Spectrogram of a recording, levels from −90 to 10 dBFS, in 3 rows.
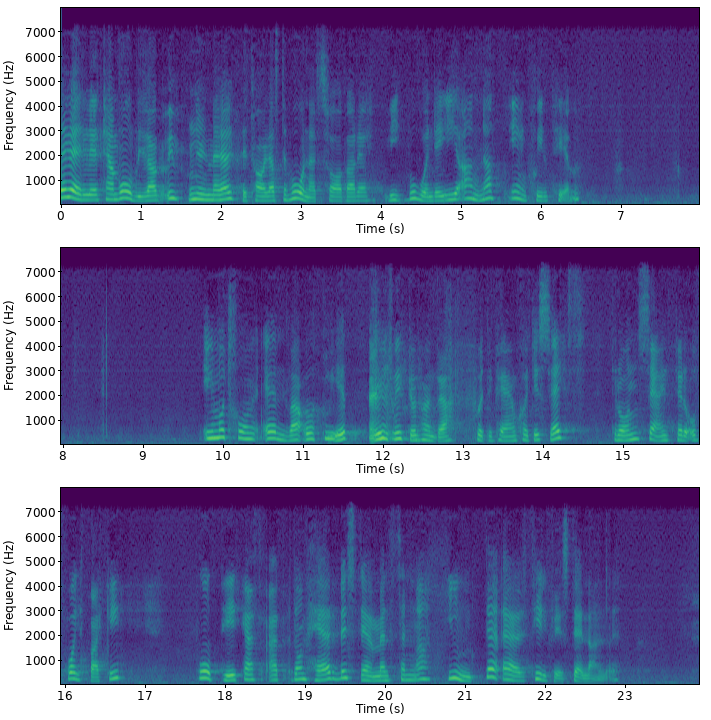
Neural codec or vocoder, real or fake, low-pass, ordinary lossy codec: codec, 16 kHz, 1 kbps, FunCodec, trained on LibriTTS, 50 frames a second; fake; 7.2 kHz; none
